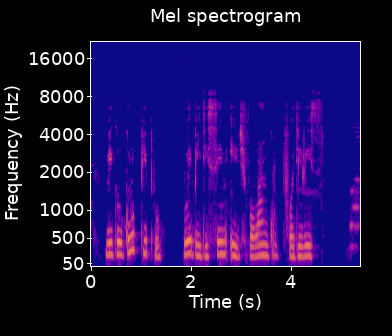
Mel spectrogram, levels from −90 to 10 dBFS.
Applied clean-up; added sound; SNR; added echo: none; none; none; none.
